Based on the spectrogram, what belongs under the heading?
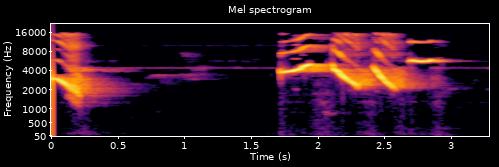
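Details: Female oriental magpie-robin calling to provoke a male into singing: one falling whistle, a pause, then a bright whistled phrase with sliding, descending notes.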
